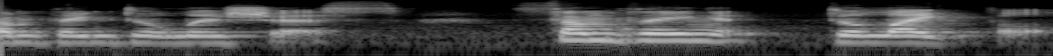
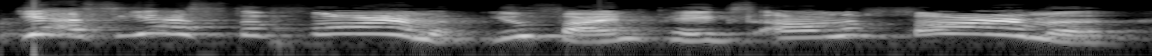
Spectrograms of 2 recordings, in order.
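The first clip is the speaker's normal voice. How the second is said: much higher and louder, gleeful; thrilled; 9 semitones higher, 5 dB louder than usual. Acted. Witch realizes the farm has pigs, gleefully shrieking. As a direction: squeal with triumph.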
